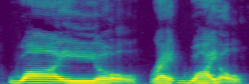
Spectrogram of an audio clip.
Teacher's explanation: remember the extra schwa before the dark L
